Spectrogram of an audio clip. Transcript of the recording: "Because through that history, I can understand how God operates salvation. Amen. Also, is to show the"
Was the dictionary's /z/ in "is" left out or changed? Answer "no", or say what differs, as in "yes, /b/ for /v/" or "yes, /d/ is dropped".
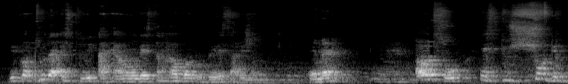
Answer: yes, /s/ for /z/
